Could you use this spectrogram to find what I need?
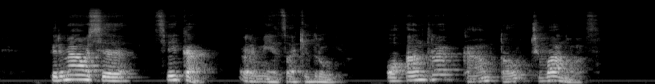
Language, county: Lithuanian, Šiauliai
